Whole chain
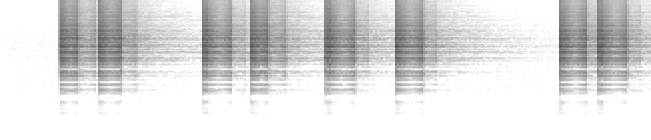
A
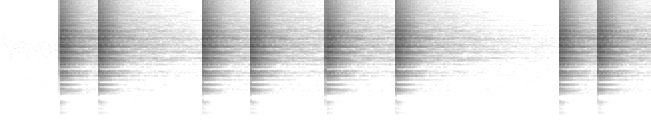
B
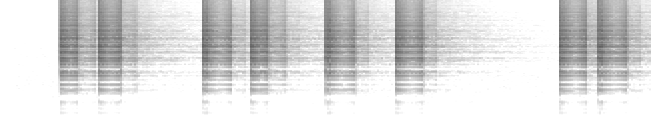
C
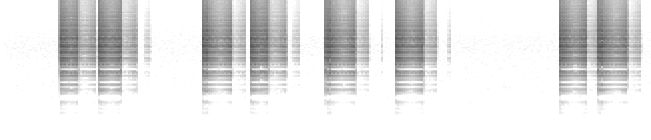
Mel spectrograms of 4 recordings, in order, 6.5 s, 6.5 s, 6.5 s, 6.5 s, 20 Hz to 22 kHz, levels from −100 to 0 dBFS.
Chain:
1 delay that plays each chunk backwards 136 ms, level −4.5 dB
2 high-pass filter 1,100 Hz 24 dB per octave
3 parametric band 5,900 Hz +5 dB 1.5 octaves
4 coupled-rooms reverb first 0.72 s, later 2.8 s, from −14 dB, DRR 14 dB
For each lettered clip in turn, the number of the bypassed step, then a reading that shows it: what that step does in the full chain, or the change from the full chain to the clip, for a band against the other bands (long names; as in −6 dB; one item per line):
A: 1, change in momentary loudness spread +1 LU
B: 3, change in crest factor +2.5 dB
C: 4, change in momentary loudness spread −2 LU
